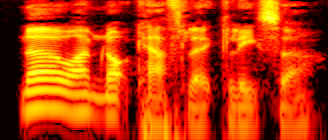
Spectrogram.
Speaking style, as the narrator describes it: Carol laughed

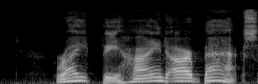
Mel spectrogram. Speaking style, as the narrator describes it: Leo breathed

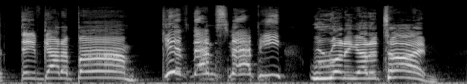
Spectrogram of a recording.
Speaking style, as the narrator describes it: yelled by Greg himself, on whom the gravity of the situation had fallen at last

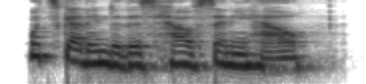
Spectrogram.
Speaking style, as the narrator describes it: He growled

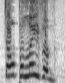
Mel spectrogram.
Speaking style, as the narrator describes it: Jen cried

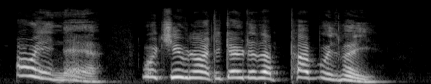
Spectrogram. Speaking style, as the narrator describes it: he put his face right up against the centipede's box and shouted

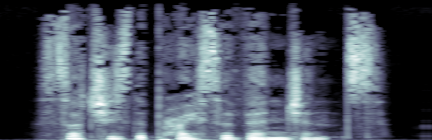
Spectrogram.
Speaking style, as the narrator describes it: the lady said softly

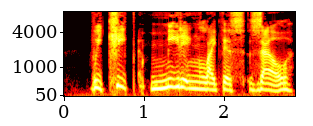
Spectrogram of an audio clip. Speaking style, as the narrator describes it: I said through gritted teeth

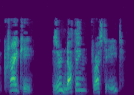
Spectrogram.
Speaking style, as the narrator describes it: Booty cried angrily

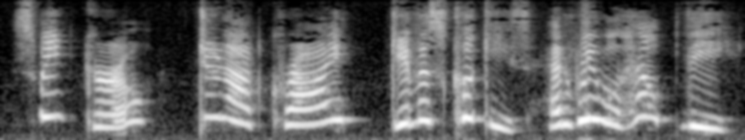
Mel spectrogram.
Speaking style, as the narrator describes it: small mice squeaking and saying

